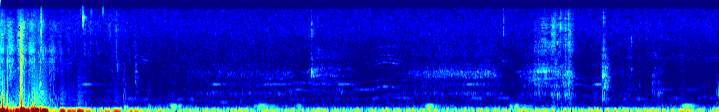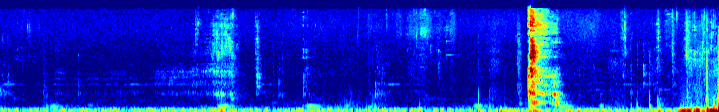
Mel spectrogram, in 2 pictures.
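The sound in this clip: Coughing after a sip of home-roasted decaf Colombian coffee went down the windpipe: a few sharp, separate coughs and throat-clearing bursts. The strongest come at the start and near the end.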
